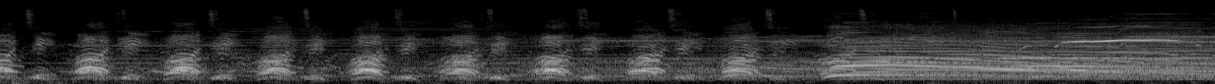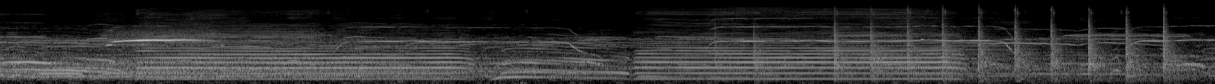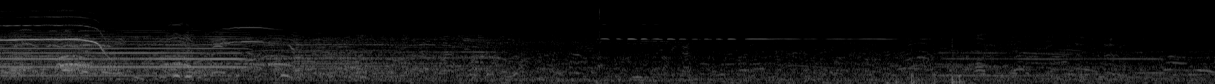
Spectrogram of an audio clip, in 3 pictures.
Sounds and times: Anti graft protest 0.0 - 10.4

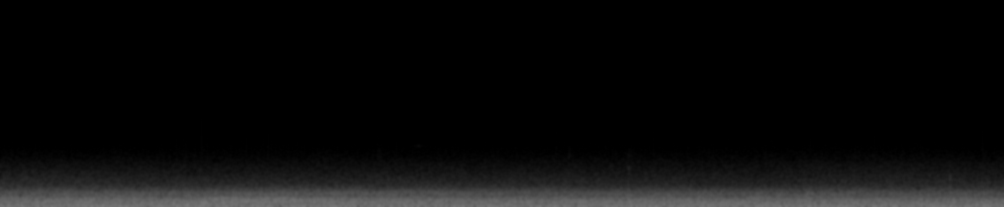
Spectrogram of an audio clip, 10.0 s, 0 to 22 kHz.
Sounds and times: Wind from Inside 0.0 - 10.0

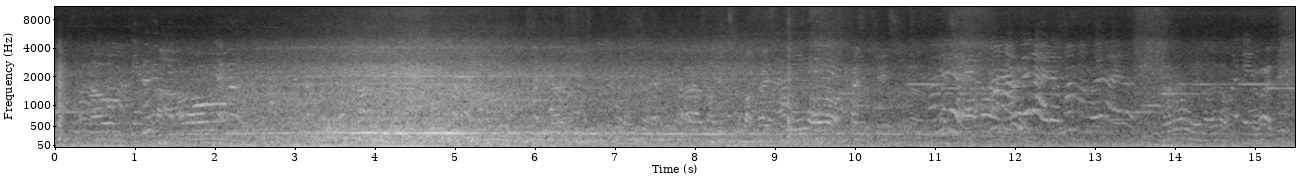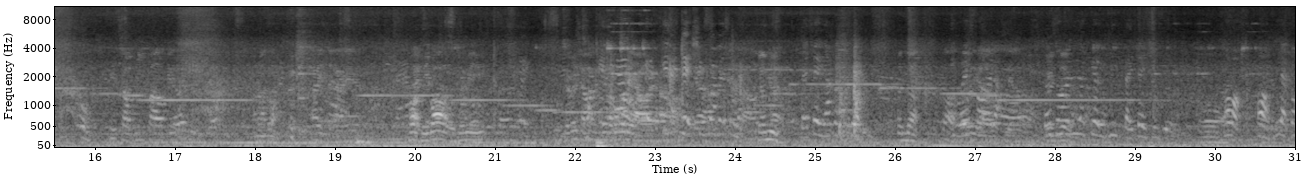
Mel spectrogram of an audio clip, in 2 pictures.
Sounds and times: Traffic Sound 0.0 - 31.0

